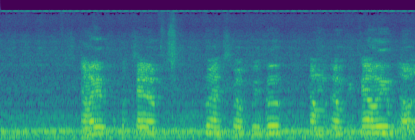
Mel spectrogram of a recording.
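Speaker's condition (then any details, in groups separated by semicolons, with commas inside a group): Cerebral palsy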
